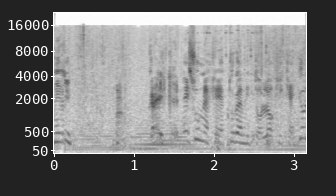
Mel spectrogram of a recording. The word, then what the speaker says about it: Kraken: Kroken era la pronunciación ir... Kraken.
